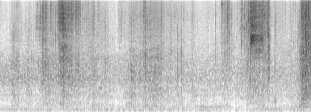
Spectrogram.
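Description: Rustling and scuffing handling noises: three short, louder rustles about a second in, about five seconds in, and near the end, over a faint background.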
